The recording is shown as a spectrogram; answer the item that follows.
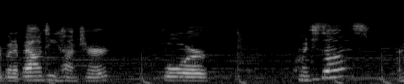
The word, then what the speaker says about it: Quintessons: The third party, not on one side or the other, but a bounty hunter for Quintessons?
